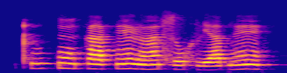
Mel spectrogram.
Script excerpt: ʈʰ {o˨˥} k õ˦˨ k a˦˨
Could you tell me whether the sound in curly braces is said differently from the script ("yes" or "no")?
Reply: yes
